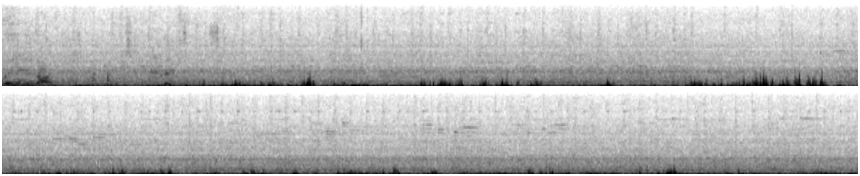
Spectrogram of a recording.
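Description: A car engine hums steadily, heard from inside the car.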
